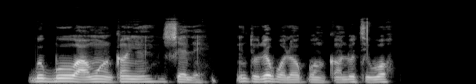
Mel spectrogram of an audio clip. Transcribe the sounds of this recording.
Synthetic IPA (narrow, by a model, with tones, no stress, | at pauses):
ɡ͡bo˦ɡ͡bo˦a˨w̃ɔ̃˧ŋ̩˨kã˦j̃ɛ̃˧i˦˧ʃɛ˧lɛ˨nĩ˦to˧ɾi˦ɔ˦˨k͡pɔ˨lɔ˨˧k͡pɔ˧˨ŋ̩˨kã˧lo˦ti˧wɔ˦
